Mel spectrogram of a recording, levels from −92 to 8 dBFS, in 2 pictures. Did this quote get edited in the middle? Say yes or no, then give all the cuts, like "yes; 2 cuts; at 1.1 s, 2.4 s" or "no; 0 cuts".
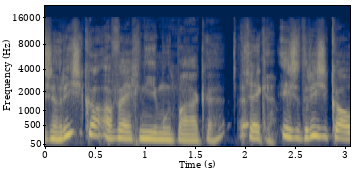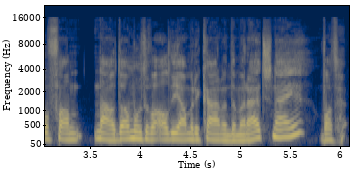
no; 0 cuts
